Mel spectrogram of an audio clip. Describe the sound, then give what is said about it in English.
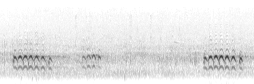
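A loon on a lake calls in wavering, yodel-like phrases, with two rapid warbling bursts separated by a shorter one, clear over a quiet outdoor background with no talking. “pretty much going through their whole repertoire of vocalizations, yodels, wails, and moans”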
